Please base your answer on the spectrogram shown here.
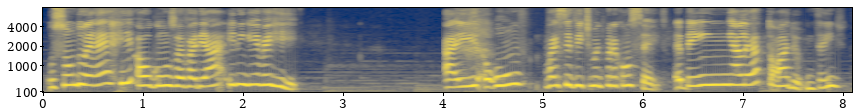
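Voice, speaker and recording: High-pitched woman, chatty professor explaining stuff, demos sounds and laughs. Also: measured pace, soft background music. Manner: animated, laughs often, demonstrates pronunciations. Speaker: linguistics professor guest. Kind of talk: conversational explanation.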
